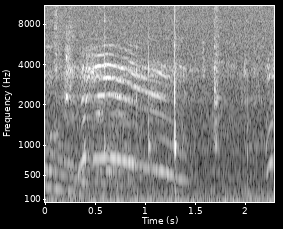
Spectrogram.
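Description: A person's drawn-out vocal exclamation, its pitch sliding up and then down over about a second, with a single sharp knock near its end.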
